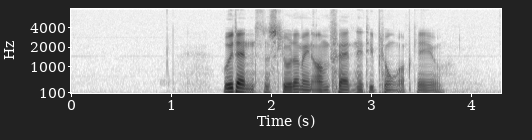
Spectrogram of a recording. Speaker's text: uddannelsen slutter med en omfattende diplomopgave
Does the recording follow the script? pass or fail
pass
